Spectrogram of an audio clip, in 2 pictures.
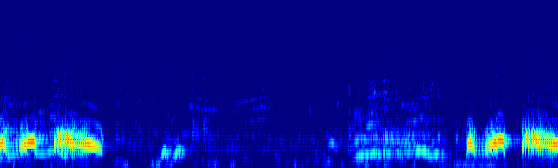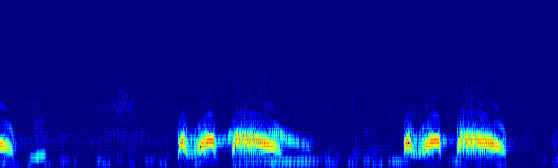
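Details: Spotted dove lure recording to get doves singing. Loud coo phrases repeat every two to three seconds, each stuttered notes then a long falling coo, over quieter background doves.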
